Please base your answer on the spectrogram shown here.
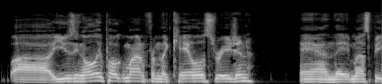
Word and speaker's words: Kalos: Although I think we're pronouncing that wrong, because I started watching the X and Y anime, and they pronounce it like Kalos or something like that.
